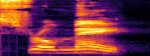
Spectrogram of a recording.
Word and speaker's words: Stromae: Check out an artist named Stromayor. That's how you say it, Stromayor. No. My God, I'm an idiot. Oh, my God, I'm a fucking idiot. It's Stromae.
